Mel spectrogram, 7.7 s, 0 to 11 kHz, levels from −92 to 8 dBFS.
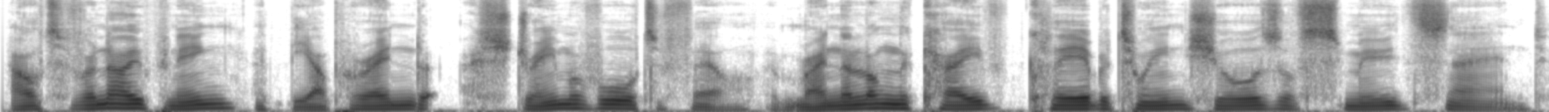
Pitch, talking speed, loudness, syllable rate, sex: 100 Hz, 185 wpm, -17 LUFS, 4.3 syllables/s, male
